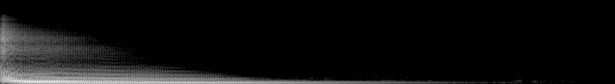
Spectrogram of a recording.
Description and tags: Dist Chr E5th pm
Standard E 5th chord. E (6th) string open, A (5th) string 2nd fret, D (4th) string, 2nd fret. Down strum. Palm muted.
